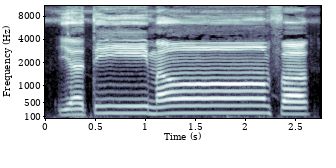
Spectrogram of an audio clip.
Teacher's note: میم کے اوپر دو زبر کی تنوین ہے، دو زبر کی تنوین کے بعد حروف اخفا کے 15 حرفوں میں سے فا ہے، اس لیے دو زبر کی تنوین کا اخفاء حقیقی ہوگا۔ فا کے اوپر زبر ہے، زبر کو جلدی پڑھیں، تھوڑا بھی نہ کھینچیں۔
